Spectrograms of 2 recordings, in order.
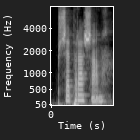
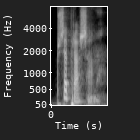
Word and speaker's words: przepraszam: But also rz will have the same sound if it's next to a voiceless consonant or at the end of the word. Przepraszam. Excuse me, who is this? Would be przepraszam, kto to jest?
